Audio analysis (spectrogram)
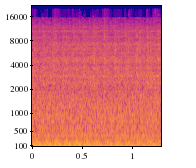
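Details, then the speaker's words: Air-cooled VW engine at idle with an oil-fouled spark plug on cylinder 3: lumpy, rough, uneven idle with a missing beat, firing on only three cylinders. "Yeah, that's oil. It's definitely only firing on 3 cylinders."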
